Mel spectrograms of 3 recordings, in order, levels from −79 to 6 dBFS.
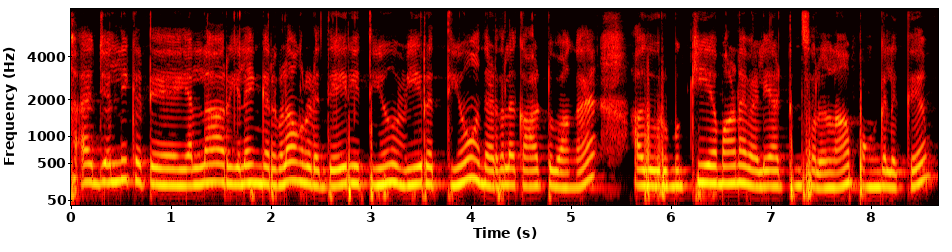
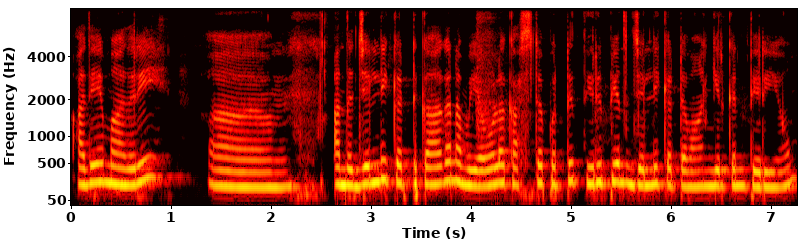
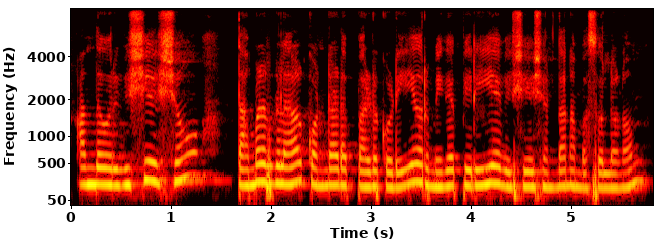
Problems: none marked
